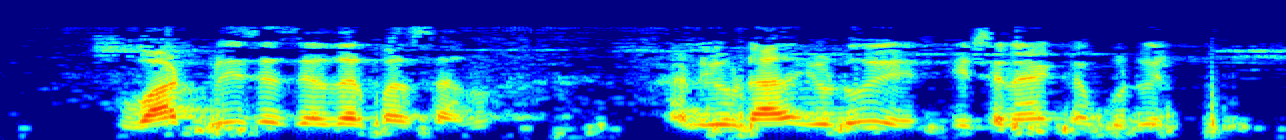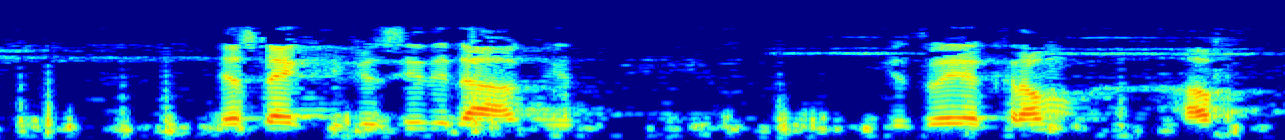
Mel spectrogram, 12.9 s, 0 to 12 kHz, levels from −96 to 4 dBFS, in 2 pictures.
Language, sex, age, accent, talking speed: Telugu, male, 50-69, native, 135 wpm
